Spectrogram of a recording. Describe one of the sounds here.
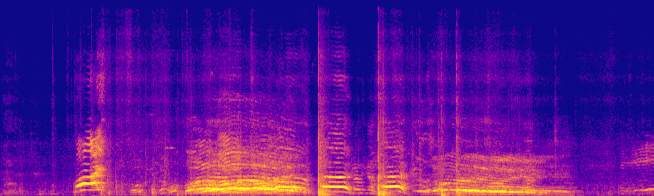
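A young woman screams and cries out with effort.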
